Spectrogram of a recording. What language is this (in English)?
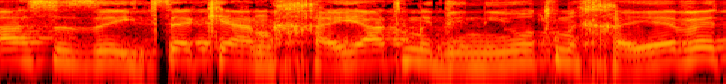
Hebrew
